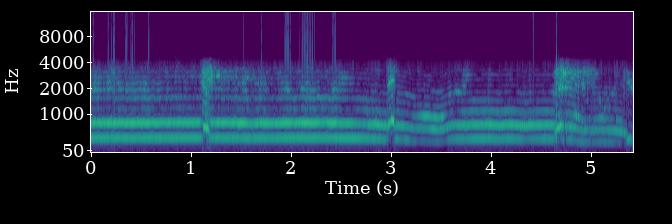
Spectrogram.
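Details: Two pet dogs howling together, their singing loud: a sustained, steady, harmonic howl held for several seconds, briefly dipping and sliding in pitch before settling again, with faint yips layered on top.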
